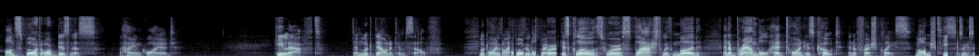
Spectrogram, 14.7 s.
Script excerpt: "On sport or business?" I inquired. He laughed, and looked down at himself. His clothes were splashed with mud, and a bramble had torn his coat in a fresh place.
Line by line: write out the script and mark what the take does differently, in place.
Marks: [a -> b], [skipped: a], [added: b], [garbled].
"On sport or business?" I inquired. He laughed, and looked down at himself. [garbled] His clothes were splashed with mud, and a bramble had torn his coat in a fresh place. [garbled]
